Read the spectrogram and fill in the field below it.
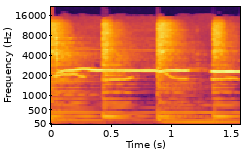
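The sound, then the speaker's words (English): A clear whistled solo melody with short pitch glides rides over a loud band backing during a band's run-through, the band striking regular chords about every half second, the whistle steady and prominent throughout. “should take the whistling solo rather than all of them.”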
